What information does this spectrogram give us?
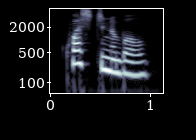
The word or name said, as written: questionable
